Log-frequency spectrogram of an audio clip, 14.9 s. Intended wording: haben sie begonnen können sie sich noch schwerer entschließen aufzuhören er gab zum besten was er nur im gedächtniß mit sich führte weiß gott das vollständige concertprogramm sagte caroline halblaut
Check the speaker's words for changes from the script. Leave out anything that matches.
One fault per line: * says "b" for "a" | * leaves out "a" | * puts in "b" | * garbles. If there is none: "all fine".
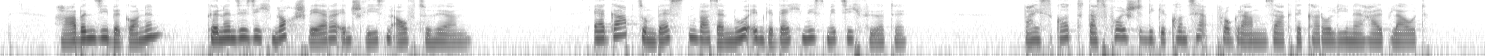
all fine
